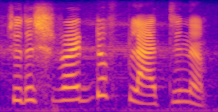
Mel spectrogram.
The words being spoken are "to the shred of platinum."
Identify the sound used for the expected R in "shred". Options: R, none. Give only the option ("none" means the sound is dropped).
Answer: R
